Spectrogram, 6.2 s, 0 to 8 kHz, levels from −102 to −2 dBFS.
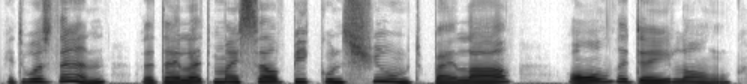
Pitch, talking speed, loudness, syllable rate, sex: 235 Hz, 145 wpm, -15 LUFS, 3.5 syllables/s, female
